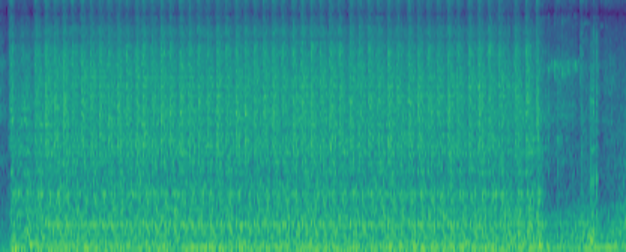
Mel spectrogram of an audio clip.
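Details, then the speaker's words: Vehicle towed in after running out of gas, cranked on a jump starter to draw fuel through an eight-foot line from front tank to rear engine: starter churns at a steady even beat without firing, fuel starvation no-start. "cuz it ran out of gas and was towed in for a no start so now I have to crank it to get gas from the fuel tank in the front to the engine in the back"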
